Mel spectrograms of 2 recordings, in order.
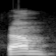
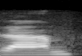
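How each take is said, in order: First: The name is said in an angry, harsh tone. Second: The name is said in a loving, affectionate tone. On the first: The speaker is angry. "गुस्से में बोले राम" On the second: The speaker feels affection. "ये प्यार से बोल अभी मेरी इच्छा है प्यार से बोलने की"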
